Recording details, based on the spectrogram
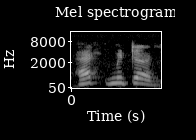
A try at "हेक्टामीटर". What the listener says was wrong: हाँ, हेक नहीं, हेक्टा, HEK, हेक, TA, हेक्टामीटर।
